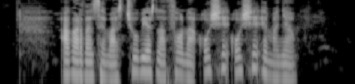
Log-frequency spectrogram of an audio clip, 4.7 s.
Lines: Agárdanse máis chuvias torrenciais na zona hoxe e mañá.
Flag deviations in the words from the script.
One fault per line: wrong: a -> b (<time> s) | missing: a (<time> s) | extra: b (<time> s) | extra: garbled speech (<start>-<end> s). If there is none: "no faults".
missing: torrenciais (2.1 s)
extra: hoxe (3.1 s)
